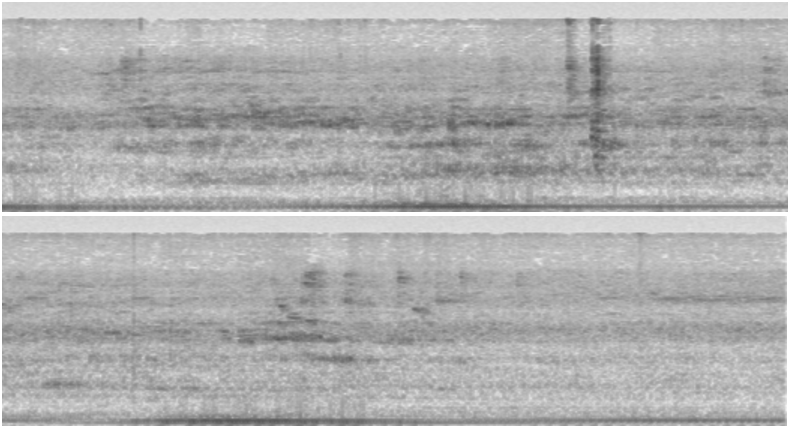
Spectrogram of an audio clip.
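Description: Low machine hum that swells and fades three times, with a sharp click about four seconds in.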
